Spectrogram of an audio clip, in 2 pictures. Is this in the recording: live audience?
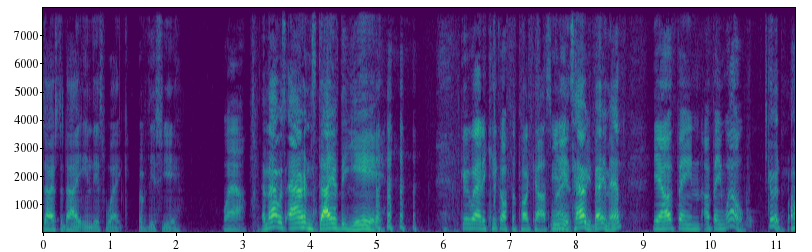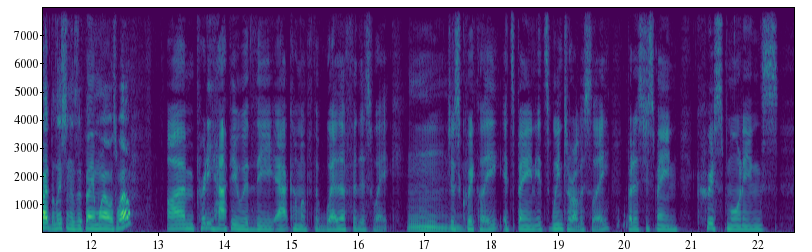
no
